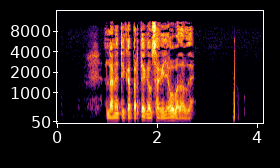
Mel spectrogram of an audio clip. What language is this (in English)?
Basque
